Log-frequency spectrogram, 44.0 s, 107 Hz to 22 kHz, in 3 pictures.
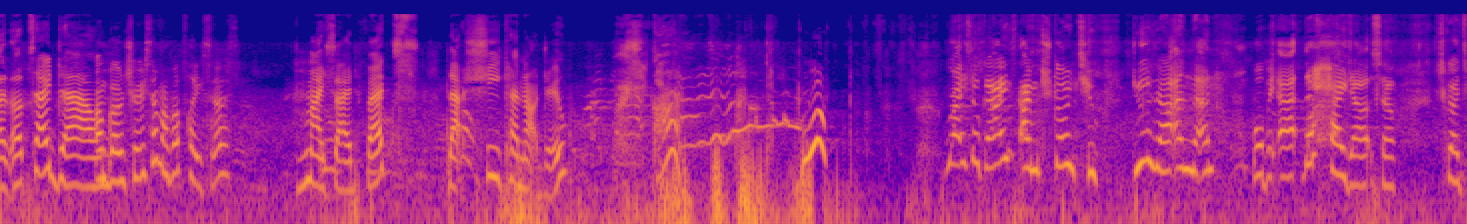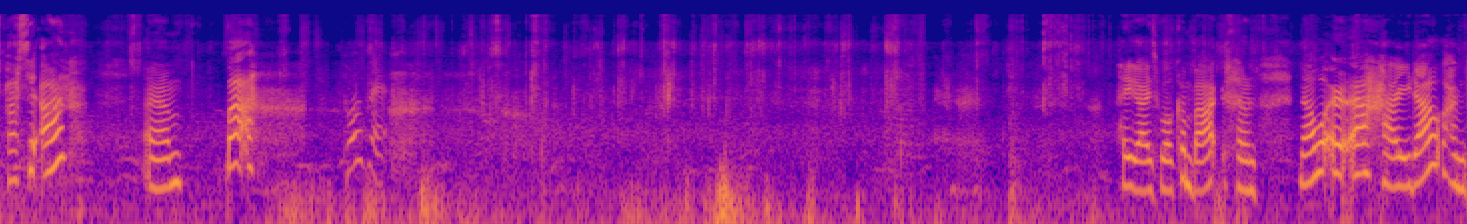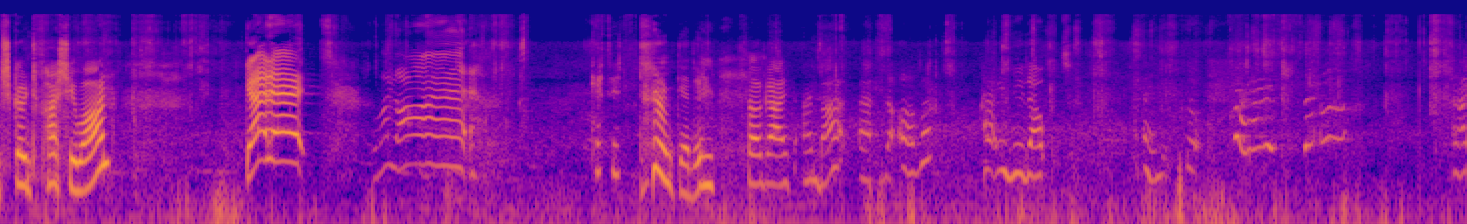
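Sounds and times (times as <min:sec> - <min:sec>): girl exclaiming: 0:05.8 - 0:08.3, 0:31.8 - 0:34.2, 0:40.8 - 0:43.0.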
